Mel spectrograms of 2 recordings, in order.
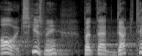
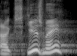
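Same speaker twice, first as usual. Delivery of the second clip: put-on defensive tone, higher; 3 semitones higher than usual. Retelling confronting a man who ignored the seat sign, imitating own defensive tone. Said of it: "I kinda responded with some pretty defensive".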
